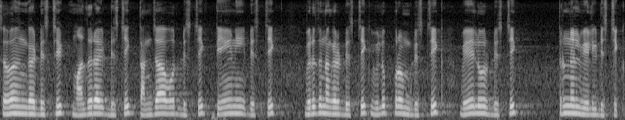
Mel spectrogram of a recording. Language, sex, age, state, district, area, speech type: Tamil, male, 18-30, Tamil Nadu, Pudukkottai, rural, spontaneous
